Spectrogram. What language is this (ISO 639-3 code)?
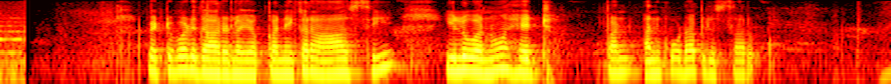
tel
